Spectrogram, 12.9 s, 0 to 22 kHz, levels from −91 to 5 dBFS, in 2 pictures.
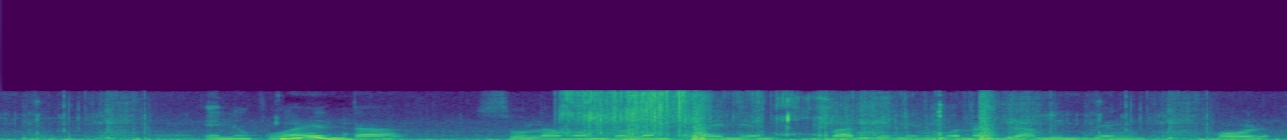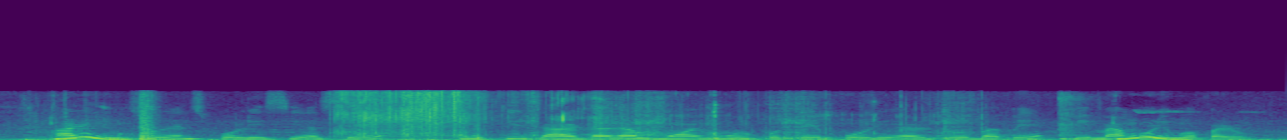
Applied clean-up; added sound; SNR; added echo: none; Chewing, mastication + Drawer open or close; 0 dB; none.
